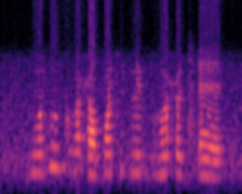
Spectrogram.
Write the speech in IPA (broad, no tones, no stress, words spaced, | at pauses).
ɡʷə̃ ɓu ɡʱõħɔpɔ̃ sʲə̃plʲɔbʱõħy t͡sʼɛ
